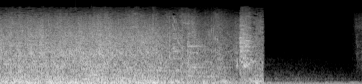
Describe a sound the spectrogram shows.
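A rifle fires rapid bursts close by.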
